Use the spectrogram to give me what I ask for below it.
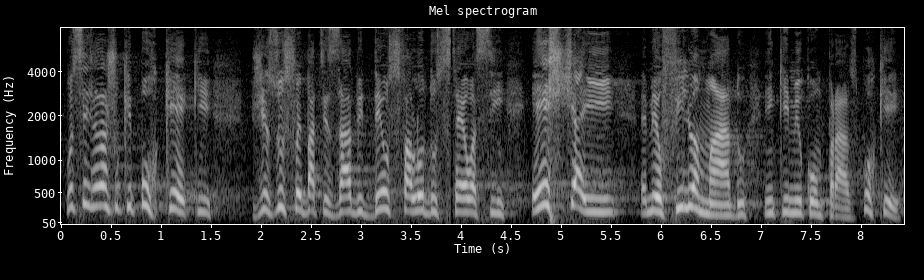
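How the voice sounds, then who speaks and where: High-voiced preaching man in a reverberant hall. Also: animated, moderate pace. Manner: emphatic preaching that swings between loud and hushed. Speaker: pastor. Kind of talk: sermon. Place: church hall.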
